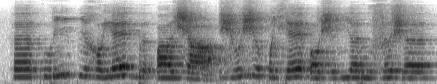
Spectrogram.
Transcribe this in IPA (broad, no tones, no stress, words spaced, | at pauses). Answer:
ɜku ɾipi ʁʊjɛɡ͡bə ʔɒɪ̯ʑɑ | ʑʊʑə pʌçɾɛʔɔ ʑəʎɜɾu zəʒɜ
